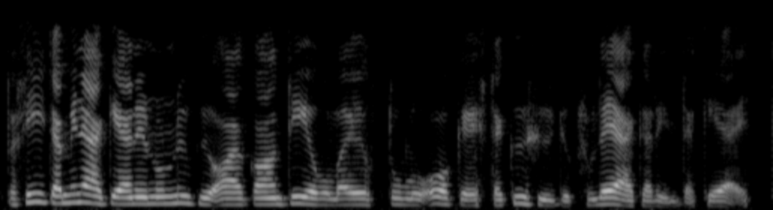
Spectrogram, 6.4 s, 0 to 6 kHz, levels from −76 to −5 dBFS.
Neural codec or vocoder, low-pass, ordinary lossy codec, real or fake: none; 5.4 kHz; none; real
